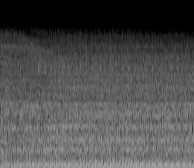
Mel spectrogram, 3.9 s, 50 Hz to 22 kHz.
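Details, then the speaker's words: All-original 1966 Corvette with 63,600 miles, engine rebuilt in 1993 for unleaded fuel, at idle from the rear: even, steady low V8 burble, regular firing with no misses or knocks; now sounds smooth. "Nice smooth sounding car now. Sounds real good, Kurt."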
